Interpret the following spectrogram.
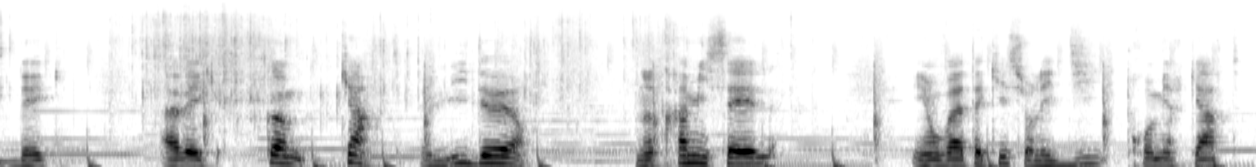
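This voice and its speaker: A man giving casual, chatty commentary as he opens card packs, often hesitating and trailing off. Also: medium pitch. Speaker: card collector opening packs.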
